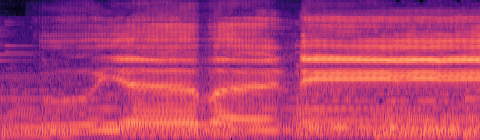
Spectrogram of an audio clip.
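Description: Slow worship music: a man's voice singing with gliding pitch over steady held instrumental chords, the chord changing near the end.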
